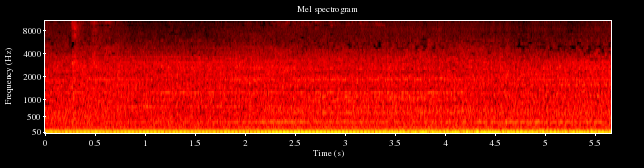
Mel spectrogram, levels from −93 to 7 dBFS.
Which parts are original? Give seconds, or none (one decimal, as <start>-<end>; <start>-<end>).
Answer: 0.0-3.4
